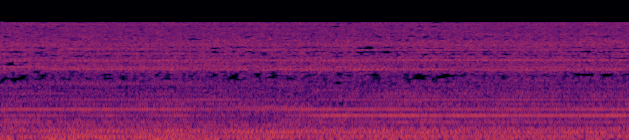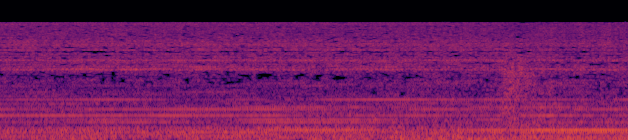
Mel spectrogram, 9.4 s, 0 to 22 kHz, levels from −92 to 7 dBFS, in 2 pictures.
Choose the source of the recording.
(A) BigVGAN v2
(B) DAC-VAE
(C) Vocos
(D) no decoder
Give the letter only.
D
